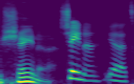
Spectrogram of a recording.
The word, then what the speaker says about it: Shana: Typically, my name does have extra letters in it to That's what's up. to indicate that it is pronounced the way that it is, like a Y or an I. But my parents weren't buying any extra vowels.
